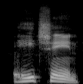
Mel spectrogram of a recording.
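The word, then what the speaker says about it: Achane: And then he also has this Akani. – A-chain. – Is that how you say it? Akani? – Devon A-chain. – Oh, A-chain.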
